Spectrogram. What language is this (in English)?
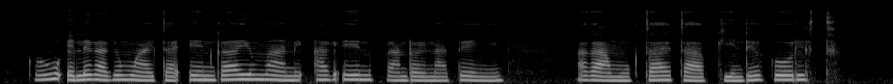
Kalenjin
